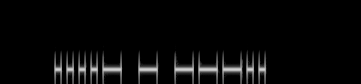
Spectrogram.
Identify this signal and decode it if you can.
Morse code, heard as a keyed tone, about 20 wpm, 700 Hz. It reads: 4T8
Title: Common Cut Numbers - 3-Digit 20wpm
